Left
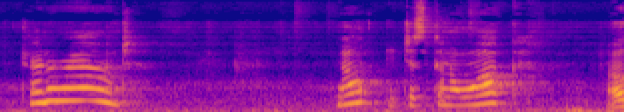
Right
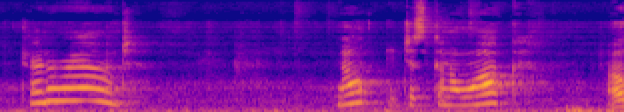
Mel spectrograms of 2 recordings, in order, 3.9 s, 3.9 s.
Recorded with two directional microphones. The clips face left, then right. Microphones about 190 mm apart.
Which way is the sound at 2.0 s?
20° left (ahead or behind).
